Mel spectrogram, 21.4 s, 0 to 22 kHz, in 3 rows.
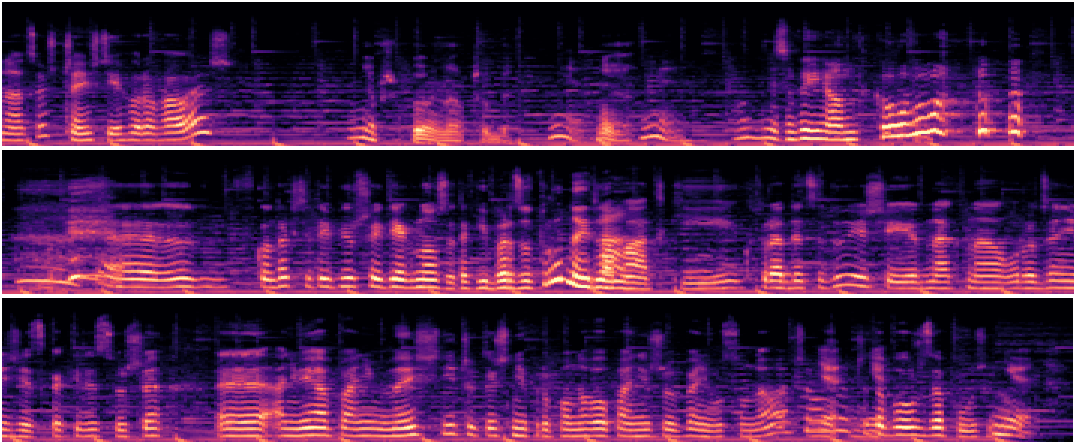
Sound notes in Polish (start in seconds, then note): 7.1 wciągnięcie powietrza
